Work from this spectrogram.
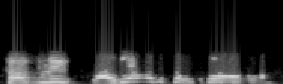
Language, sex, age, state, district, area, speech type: Goan Konkani, female, 18-30, Goa, Murmgao, rural, conversation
